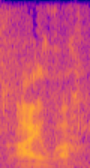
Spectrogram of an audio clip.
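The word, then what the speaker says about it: Islay: of the scotches or is that the it's pronounced Isa Isa i s a y um and Isa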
